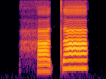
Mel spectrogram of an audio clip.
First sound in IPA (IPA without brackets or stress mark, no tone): h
